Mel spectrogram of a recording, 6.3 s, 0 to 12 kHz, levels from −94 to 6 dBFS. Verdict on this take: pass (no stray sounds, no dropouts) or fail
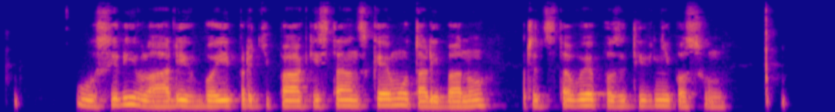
pass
